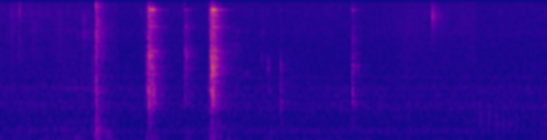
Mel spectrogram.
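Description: Screw-down watch case back being unscrewed with a case-back wrench: three sharp metallic clicks about a second apart, the last the loudest, as the tool grips and the back breaks loose. Then a few faint small ticks as the loosened case back is handled and lifted off.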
